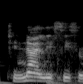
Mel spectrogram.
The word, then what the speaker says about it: Chainalysis: Está Chain Analysis, Chainalysis en realidad, chain Chainalysis, no me sale muy bien la pronunciación.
